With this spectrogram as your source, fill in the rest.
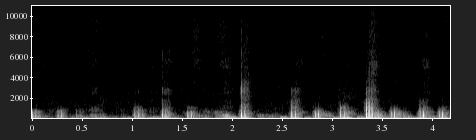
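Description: A curved wooden stick is scraped and flicked along the teeth of a solid blue plastic wide-tooth comb. It makes 13 short, dry, clicky taps at an uneven pace, with faint scratchy rasps between them. The sound is mostly low and muffled, with a few brighter snaps.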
